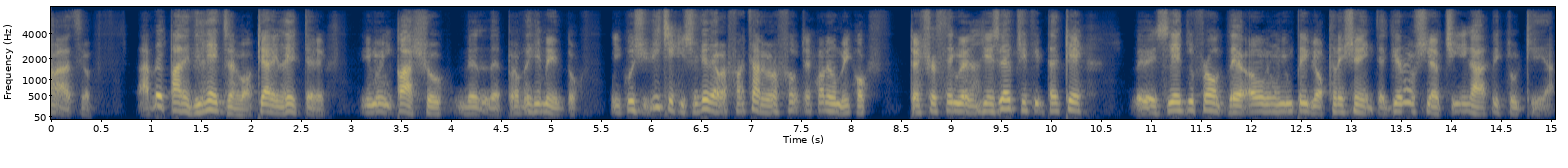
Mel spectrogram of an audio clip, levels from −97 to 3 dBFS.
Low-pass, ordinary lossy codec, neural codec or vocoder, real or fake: 7.2 kHz; none; codec, 16 kHz, 0.5 kbps, FreqCodec, larger model; fake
